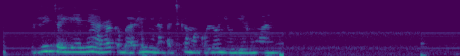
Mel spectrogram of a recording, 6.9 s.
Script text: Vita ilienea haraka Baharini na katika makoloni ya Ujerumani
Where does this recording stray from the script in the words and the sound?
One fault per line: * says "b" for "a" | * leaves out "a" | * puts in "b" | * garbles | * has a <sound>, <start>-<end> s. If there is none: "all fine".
all fine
